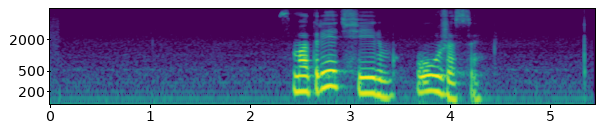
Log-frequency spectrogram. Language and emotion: Russian, neutral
